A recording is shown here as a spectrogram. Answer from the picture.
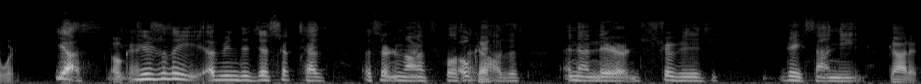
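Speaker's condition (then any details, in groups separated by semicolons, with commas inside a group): Cerebral palsy, mild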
